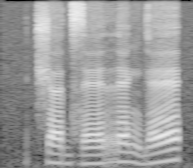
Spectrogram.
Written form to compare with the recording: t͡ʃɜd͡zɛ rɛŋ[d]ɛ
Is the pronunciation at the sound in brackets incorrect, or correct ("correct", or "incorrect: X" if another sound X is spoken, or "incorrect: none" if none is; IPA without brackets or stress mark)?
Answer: incorrect: ɡ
